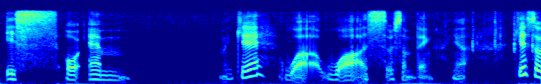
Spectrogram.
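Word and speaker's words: は: But if you say spring is beautiful, haru wa kirei. Okay, haru wa kirei. Okay, so this one is pronounced as ha, but this one is a it is a particle, so you have to do this wa.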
